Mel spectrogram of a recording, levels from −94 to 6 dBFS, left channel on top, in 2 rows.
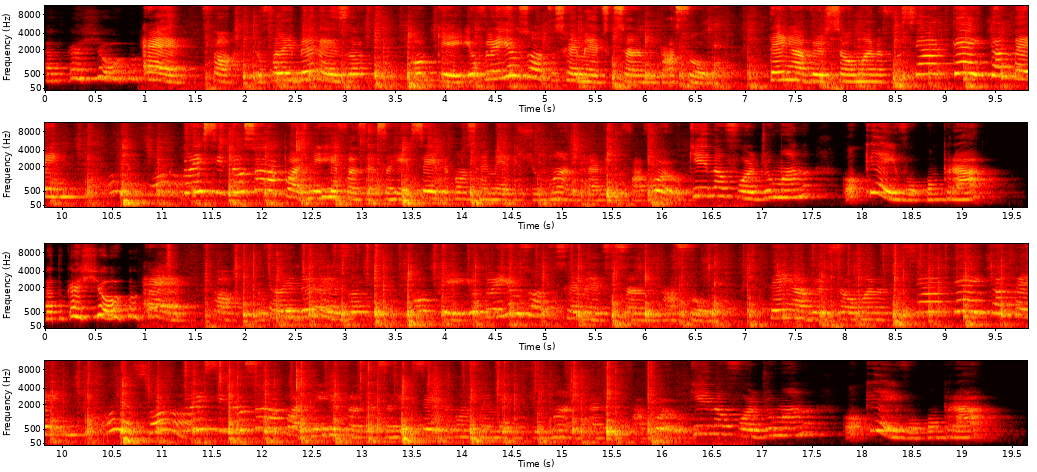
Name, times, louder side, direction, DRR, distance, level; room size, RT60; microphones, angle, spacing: voice 1, 0.0-1.4 2.2-3.1 10.4-11.3, right 6 dB, 80° right, 0.3 m, -32 dB
voice 2, 1.0-1.4 1.7-3.2 3.7-6.7 7.2-10.2 11.2-17.5 17.8-19.2, left 5 dB, 65° left, 0.4 m, -29 dB
Run, 1.2-16.1, right 2 dB, 15° right, 0.4 m, -34 dB
3.0 x 2.5 x 4.0 m
head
